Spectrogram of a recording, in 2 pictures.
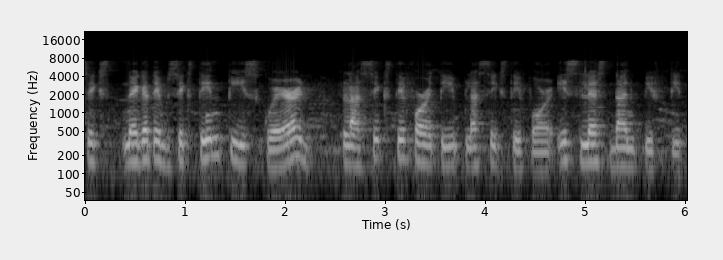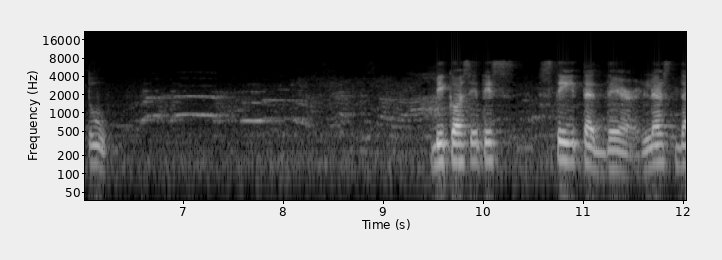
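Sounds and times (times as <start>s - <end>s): faint distant animal call: 6.4s - 9.5s.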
